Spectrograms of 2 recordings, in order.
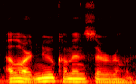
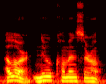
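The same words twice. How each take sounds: First: Slow, drawn-out mimicry of the tutor's French; Eloise mimicking. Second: Crisp opening of a French lesson, louder; tutore Philip. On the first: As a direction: parrot the tutor, dragging it out. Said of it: "And I say". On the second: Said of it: "Here's what makes Philip angry. He says". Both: A narrator's reading.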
